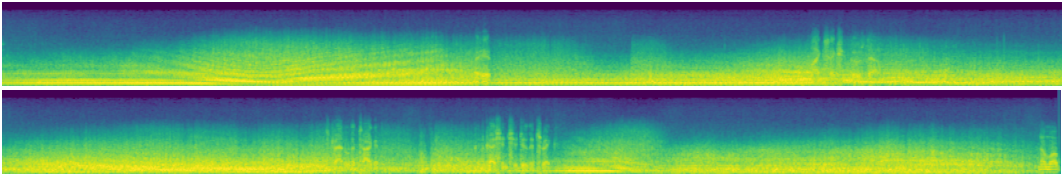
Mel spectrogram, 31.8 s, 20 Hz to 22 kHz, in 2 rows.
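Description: P-47 Thunderbolt fighters' radial piston engines droning steadily. Several times the engine pitch sweeps down and back up as the planes dive and pull out.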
